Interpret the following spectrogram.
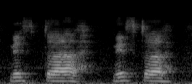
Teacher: there's really light H sound at the end of it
